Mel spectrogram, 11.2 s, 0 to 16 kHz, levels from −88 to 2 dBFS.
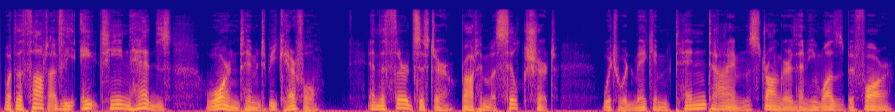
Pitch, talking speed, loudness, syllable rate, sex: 90 Hz, 170 wpm, -19 LUFS, 4.4 syllables/s, male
